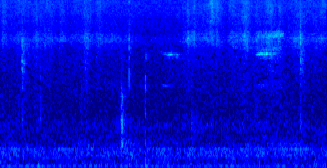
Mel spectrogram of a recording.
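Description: Near silence: room tone with a low hum and a few very faint, brief ticks.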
